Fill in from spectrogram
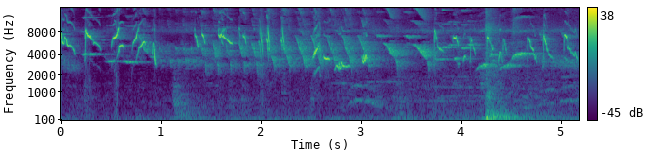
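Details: Energetic high twittering from a wild-caught mountain white-eye of Merapi, thin whistled notes tumbling quickly, with one brief low thump near the end.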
